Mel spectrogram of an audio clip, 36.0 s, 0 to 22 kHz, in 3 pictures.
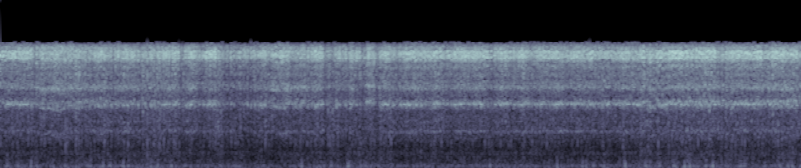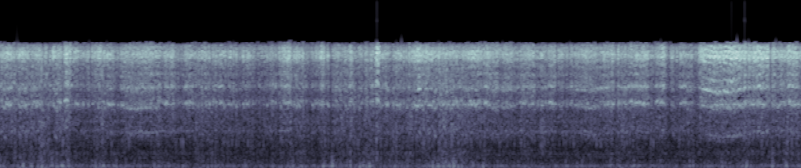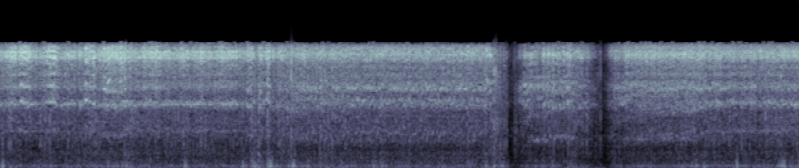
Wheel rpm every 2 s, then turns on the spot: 230, 230, 230, 230, 230, 230, 230, 230, 230, 230, 230, 230, 230, 230, 200, 140, 140, 230.
none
